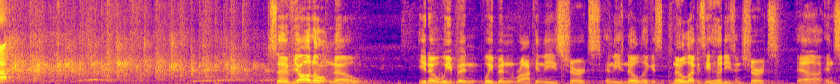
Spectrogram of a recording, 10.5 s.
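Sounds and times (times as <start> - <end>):
audience clapping: 0.0 - 4.2
speech: 3.4 - 10.4.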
